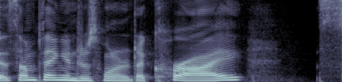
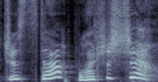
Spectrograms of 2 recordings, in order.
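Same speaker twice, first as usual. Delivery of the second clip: annoyed husband; 9 semitones higher, 3 dB louder than usual. Retold or imitated. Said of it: "And John's like".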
